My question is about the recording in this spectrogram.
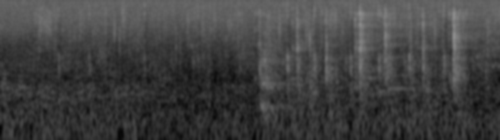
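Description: Table tennis ball being struck back and forth in a rally, sharp ticks of ball on bat and table coming about every half second in the second half.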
